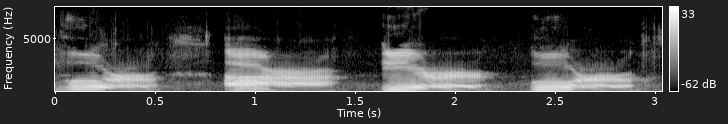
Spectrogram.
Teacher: حلق کے درمیان سے صحیح عین کی جگہ سے آواز نکالنی ہے۔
